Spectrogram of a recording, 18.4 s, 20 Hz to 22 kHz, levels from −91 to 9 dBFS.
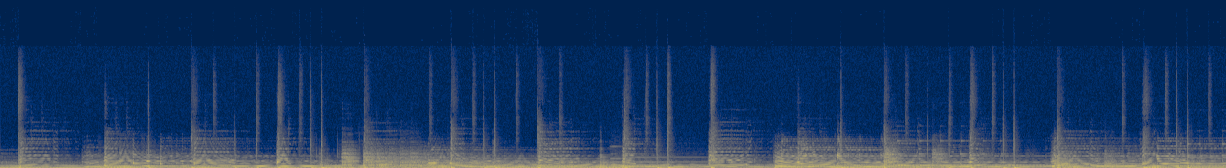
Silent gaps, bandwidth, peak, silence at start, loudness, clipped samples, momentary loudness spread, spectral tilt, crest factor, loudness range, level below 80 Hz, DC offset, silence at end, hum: none; 11.5 kHz; -4 dBFS; 0 s; -22 LUFS; under 0.1%; 6 LU; -9 dB/octave; 18 dB; 1 LU; -32 dBFS; under 0.1%; 0 s; none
